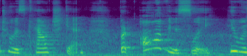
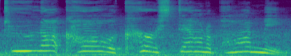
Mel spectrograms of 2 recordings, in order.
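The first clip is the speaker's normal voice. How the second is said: begging; 5 semitones higher, slower than usual. Acted. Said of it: "he begged".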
